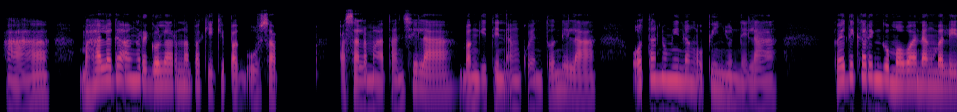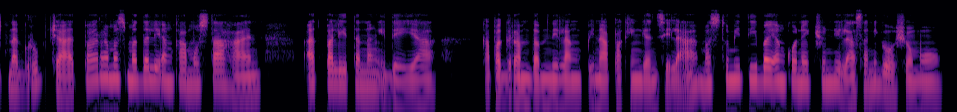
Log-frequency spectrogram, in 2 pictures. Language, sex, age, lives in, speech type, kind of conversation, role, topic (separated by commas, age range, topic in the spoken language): Filipino, male, 40-44, Philippines, read, expert-assistant, expert, Paano ba dapat magplano ng marketing campaign para sa isang bagong produkto gamit ang limitadong budget?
